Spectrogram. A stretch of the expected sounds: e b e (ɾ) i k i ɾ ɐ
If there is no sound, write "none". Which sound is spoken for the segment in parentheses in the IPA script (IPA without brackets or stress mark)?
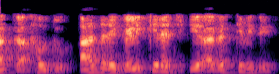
ɭ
